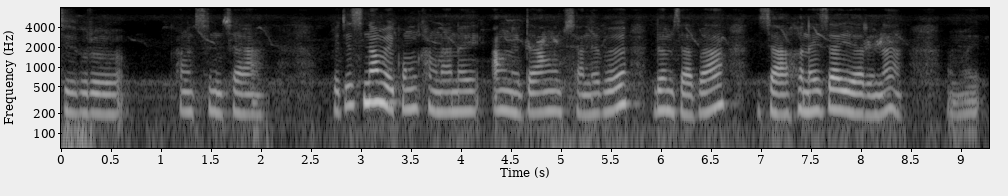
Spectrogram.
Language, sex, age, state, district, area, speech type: Bodo, female, 18-30, Assam, Kokrajhar, urban, spontaneous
